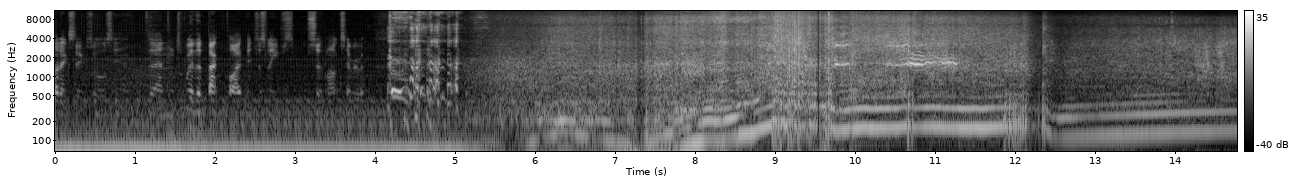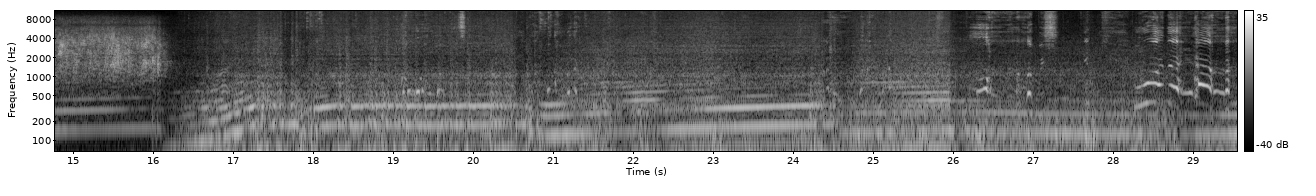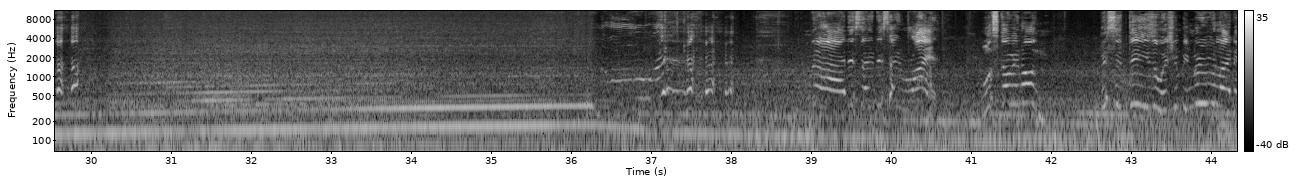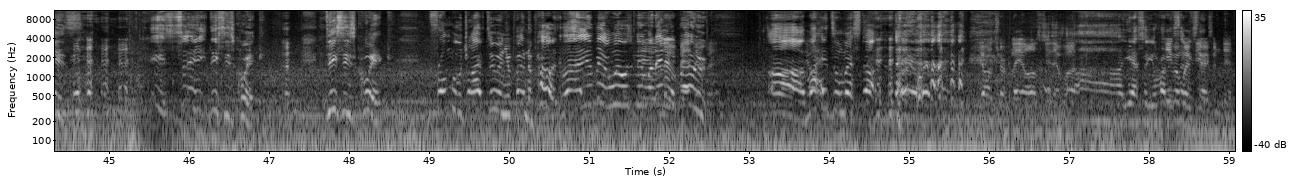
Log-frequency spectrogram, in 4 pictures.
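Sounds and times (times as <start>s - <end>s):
car engine accelerating: 0.0s - 59.0s
people laughing: 4.2s - 5.1s, 19.0s - 21.9s, 24.4s - 30.0s, 36.4s - 38.5s, 44.2s - 45.5s, 54.4s - 56.2s.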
